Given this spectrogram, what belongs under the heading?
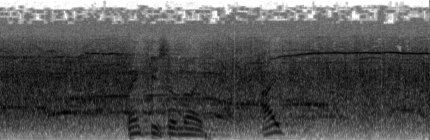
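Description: Steady, loud audience applause fills a concert hall at a country music tribute, continuous and dense throughout, with someone briefly speaking over it near the middle.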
